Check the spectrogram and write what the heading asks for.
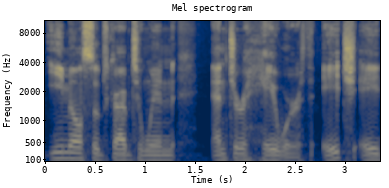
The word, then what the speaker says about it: Haworth: this guy like oh Hayworth h a w o r t h yeah so like hallworth yeah I don't know why it's pronounced Hayworth I think it's cuz it's their name yeah a lot of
